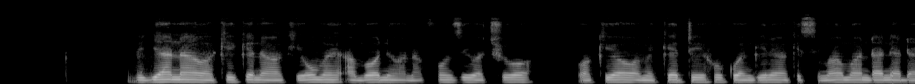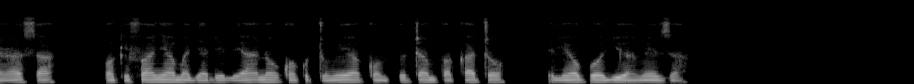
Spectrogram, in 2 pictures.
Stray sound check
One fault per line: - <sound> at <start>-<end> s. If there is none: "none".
none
